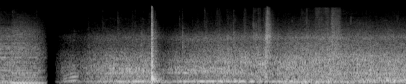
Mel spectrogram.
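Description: A short music jingle ends and cuts to silence about half a second in. Then comes steady outdoor background noise of road traffic with a low hum, broken by two sharp clicks.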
